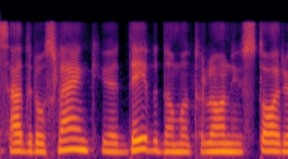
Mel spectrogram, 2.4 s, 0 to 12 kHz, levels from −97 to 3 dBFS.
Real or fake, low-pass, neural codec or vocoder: fake; 7.2 kHz; codec, 16 kHz, about 1 kbps, DyCAST, with the encoder's durations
